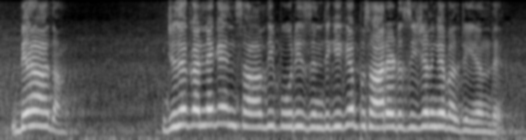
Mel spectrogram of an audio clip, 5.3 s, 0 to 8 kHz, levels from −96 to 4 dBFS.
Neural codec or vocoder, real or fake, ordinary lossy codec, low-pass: codec, 16 kHz, 16 kbps, FunCodec, trained on LibriTTS, 50 frames a second; fake; none; none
